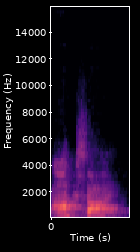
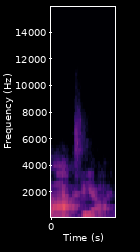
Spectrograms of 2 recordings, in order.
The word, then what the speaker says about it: oxide: it chloride chloride fluoride oxide it's not oxidized nitride it's not phosphoride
